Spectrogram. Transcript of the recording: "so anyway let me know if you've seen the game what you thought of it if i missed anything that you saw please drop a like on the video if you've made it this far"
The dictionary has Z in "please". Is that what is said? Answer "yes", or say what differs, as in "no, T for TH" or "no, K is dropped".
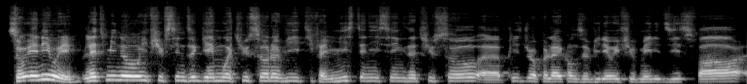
yes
